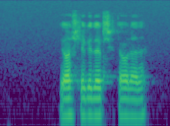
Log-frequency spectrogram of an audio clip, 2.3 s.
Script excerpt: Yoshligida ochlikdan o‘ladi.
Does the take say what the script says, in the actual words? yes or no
yes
